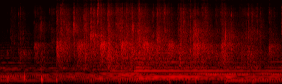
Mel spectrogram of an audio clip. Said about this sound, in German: das Klatschen war nicht, weil wir so gut gebetet haben. Das ist unsere Kultur. Wir feiern, wenn Leute einen Schritt auf Gott zugehen.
